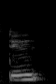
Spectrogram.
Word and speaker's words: Du: of the song is Do and Itch. Do and itch. It's not even do, it's not as in doing, it's like do you, like how do you say that, like it's do.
